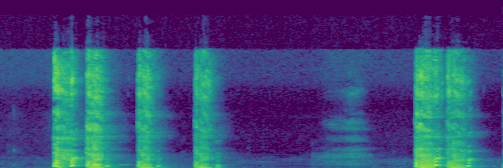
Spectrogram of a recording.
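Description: Six harsh, loose cough bursts, in pairs and singles, with a brief pause; a morning cough.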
